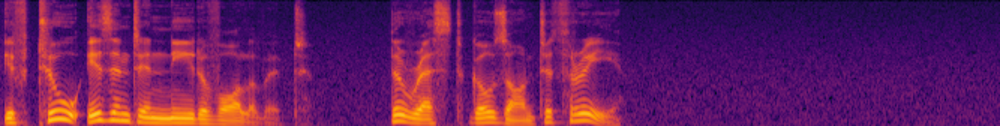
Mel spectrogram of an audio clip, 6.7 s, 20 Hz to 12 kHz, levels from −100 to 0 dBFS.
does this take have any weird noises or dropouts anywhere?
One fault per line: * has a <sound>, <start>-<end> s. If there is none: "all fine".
all fine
